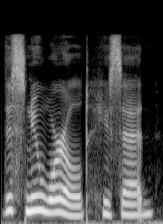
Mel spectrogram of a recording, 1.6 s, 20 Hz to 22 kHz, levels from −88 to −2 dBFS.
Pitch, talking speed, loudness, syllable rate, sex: 215 Hz, 185 wpm, -14 LUFS, 3.4 syllables/s, female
